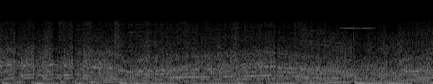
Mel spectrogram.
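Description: A rally car engine drones in the video game The Art of Rally, a continuous mid-pitched whine that rises and falls with gear changes and loud, steady racing noise throughout.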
